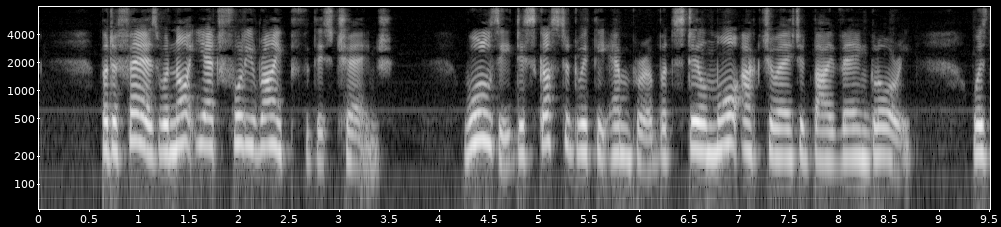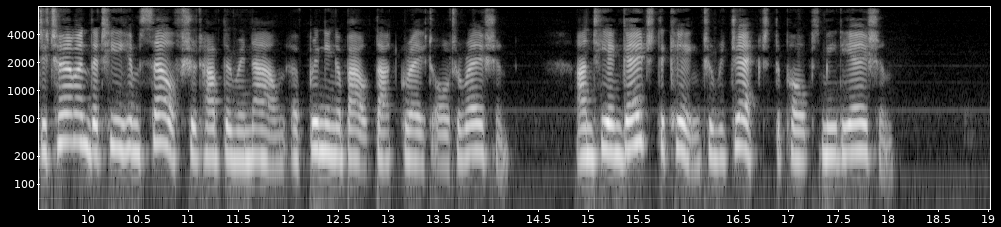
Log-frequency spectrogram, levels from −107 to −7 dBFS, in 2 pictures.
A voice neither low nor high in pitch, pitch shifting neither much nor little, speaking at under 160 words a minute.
No: high, 210 Hz; average, 3.5 semitones; average, 150 wpm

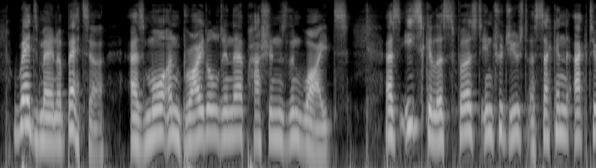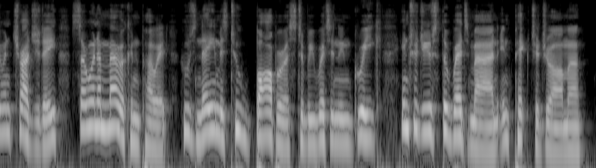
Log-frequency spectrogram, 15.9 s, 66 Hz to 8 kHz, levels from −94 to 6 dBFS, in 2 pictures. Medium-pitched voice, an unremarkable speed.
Yes: medium, 155 Hz; average, 160 wpm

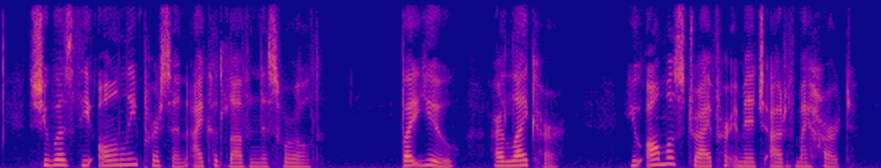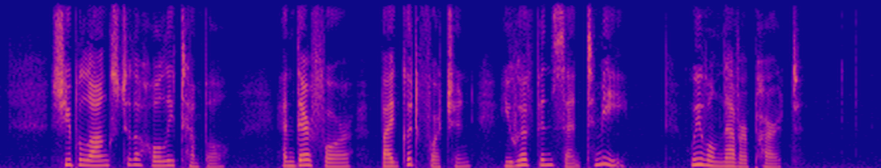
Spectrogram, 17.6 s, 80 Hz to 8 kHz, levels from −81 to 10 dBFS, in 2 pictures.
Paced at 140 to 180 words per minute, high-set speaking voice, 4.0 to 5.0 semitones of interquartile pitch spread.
Yes: average, 155 wpm; high, 205 Hz; average, 4.7 semitones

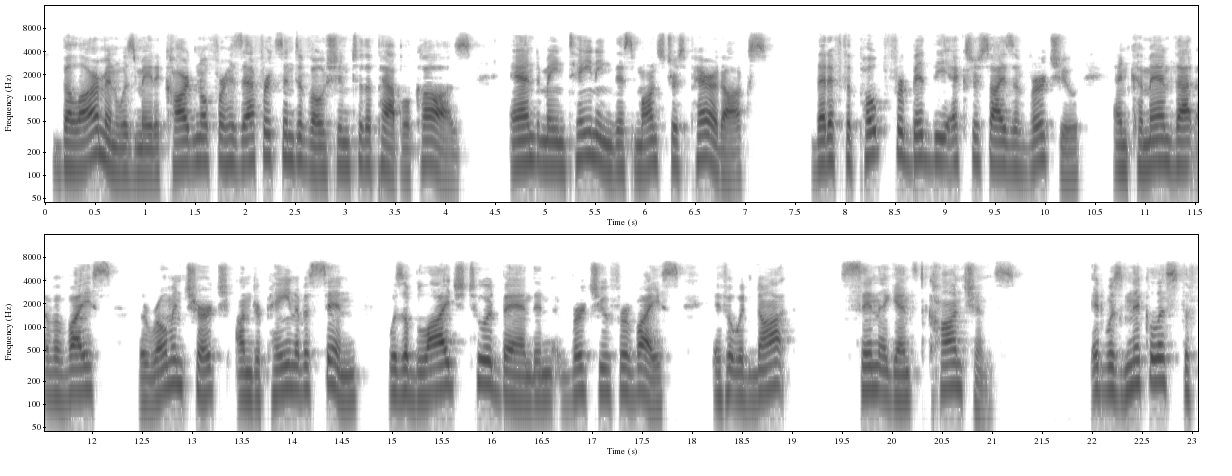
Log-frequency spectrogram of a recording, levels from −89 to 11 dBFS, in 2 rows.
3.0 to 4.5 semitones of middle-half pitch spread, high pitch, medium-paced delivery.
No: average, 3.5 semitones; medium, 140 Hz; average, 155 wpm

